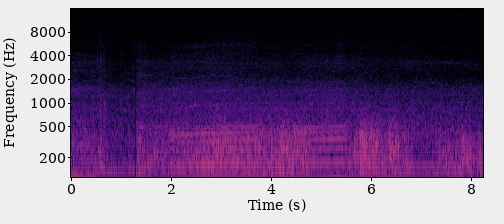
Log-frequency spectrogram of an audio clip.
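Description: Suzuki Bandit's inline-four engine, fitted with an Ixil aftermarket exhaust, running under way. The engine note drops about half a second in, holds steady, then changes pitch again around six seconds in.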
